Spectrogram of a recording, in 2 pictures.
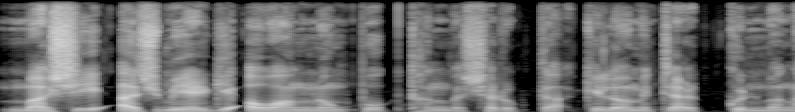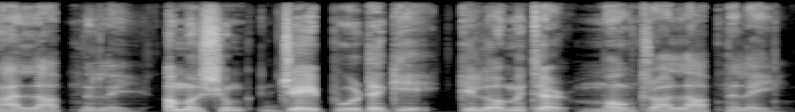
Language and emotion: Manipuri, neutral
